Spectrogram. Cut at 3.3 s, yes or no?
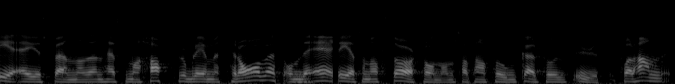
yes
